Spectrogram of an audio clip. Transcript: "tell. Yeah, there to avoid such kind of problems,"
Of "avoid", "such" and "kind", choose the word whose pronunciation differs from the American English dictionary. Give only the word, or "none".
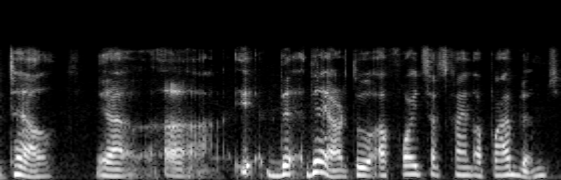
avoid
